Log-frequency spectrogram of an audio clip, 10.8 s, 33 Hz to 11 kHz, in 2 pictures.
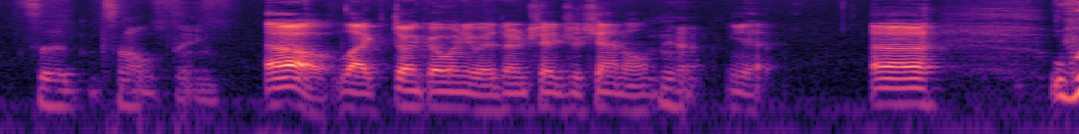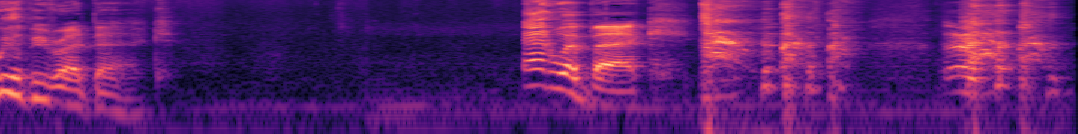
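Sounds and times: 
speech: 0.2 - 6.4, 8.0 - 10.7
short harsh forced coughs: 8.9 - 10.7.

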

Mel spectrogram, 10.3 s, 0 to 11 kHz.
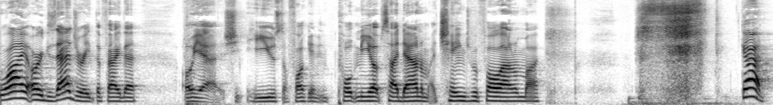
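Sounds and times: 
speech: 0.0 - 7.5, 8.4 - 8.9, 9.9 - 10.3
person sneezing loudly: 8.4 - 9.6.

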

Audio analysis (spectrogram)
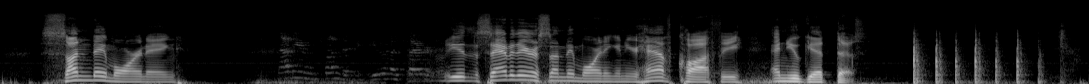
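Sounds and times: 
speech: 0.6 - 1.9, 4.4 - 8.7
firm knocking on a door: 9.1 - 10.5.

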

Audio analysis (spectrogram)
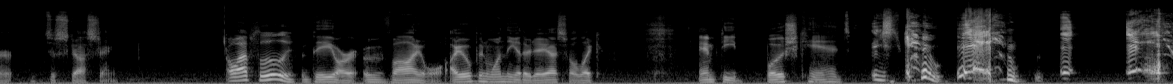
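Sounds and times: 
speech: 0.0 - 1.3, 2.2 - 10.8
loud sneeze: 9.0 - 10.2, 11.3 - 11.7
short sharp breathy outbursts: 9.6 - 11.7.

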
